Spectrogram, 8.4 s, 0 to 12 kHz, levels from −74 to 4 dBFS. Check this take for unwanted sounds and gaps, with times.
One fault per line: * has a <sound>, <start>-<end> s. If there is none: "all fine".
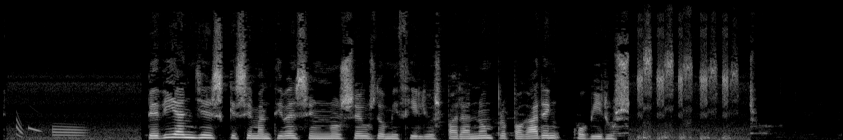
* has a chirp, 0.2-0.9 s
* has a laugh, 6.4-7.4 s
